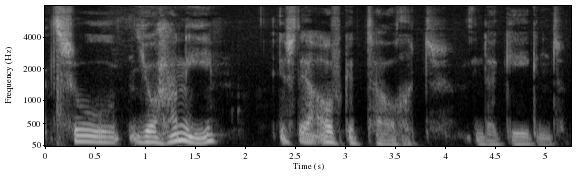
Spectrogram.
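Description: A man narrating a literary radio drama in a measured, deliberate way. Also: fairly low pitch, sing-song, gravelly, husky, faint music behind, heavily acted.

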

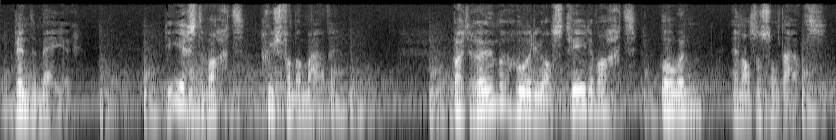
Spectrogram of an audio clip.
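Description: Male announcer, formal credits read, a bit high, music underneath. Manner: formal, measured. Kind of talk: reading radio play credits. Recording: closing music behind.

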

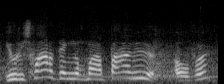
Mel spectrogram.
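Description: A very high-voiced young boy, eager and polite but worried. He talks quickly in an old radio drama, with clear background noise. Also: animated, dull audio. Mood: relieved. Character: worried young boy whose father is trapped underground. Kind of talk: radio play acting. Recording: noisy old radio play recording, vehicle rumble.

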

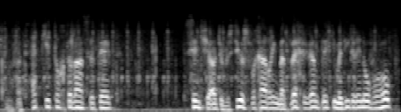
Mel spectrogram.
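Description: A man's voice: a little high, a little fast, lightly acted. Actor as a persistent, well-meaning clubman, muffled recording. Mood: coaxing, reproachful. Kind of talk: radio play acting in Dutch. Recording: dull old radio recording, faint noise.

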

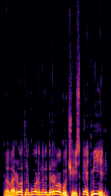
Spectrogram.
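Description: A man's voice: high-pitched, very animated, a little fast, slightly rough, no echo, lo-fi sound, voice pushed up, heavily acted. A man voicing a grumpy, impatient male cop in an audiobook, complaining irritably. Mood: irritated.

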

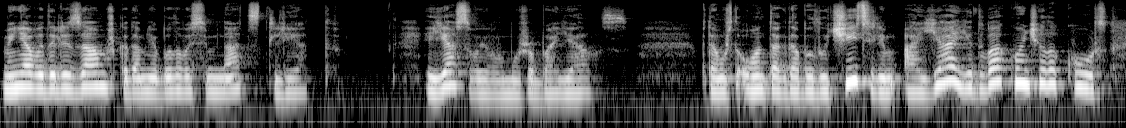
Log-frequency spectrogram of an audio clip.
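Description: Husky, wistful gentlewoman played by an actress. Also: lowish voice, brisk, close to an everyday voice. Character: discontented, refined young married gentlewoman, sensitive and disdainful. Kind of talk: classical stage drama acting.

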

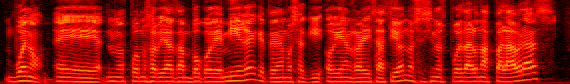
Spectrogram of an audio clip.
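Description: Hombre presentador de podcast, habla rápido. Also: male voice, a little high, fairly even intonation, fast, darkish tone. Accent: Spain Spanish. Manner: welcoming, introduces co-hosts. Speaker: podcast host. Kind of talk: casual podcast chat.

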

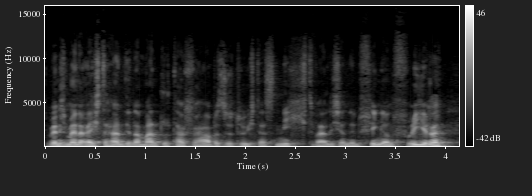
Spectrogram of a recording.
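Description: Male actor, gangster boss, deep register, fast talker, mock-courteous, cheeky, radio crime comedy. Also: lightly acted. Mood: suave, amused. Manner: jovial mock politeness, repeats little words. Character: cheeky, self-assured male gangster boss, suavely polite. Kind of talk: satirical radio crime drama acting.

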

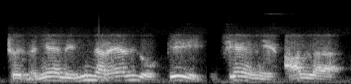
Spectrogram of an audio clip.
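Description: Halting male radio host, dull sound. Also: fairly high pitch. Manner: hesitant, halting, searching for words. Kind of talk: informal spoken arts listings on radio. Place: radio studio. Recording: dull, lo-fi radio recording, background noise.

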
